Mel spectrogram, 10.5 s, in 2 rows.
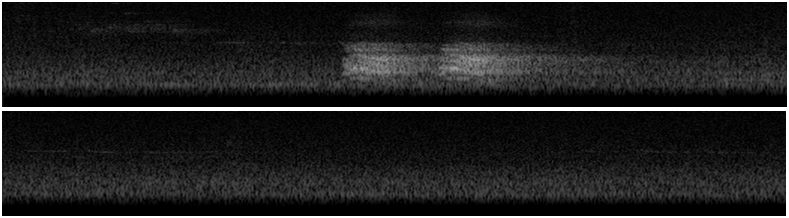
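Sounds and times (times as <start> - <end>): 
Carrion crow Corvus corone cawing: 2.3 - 4.2.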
